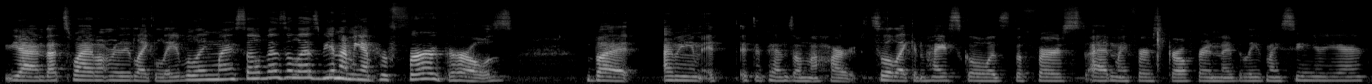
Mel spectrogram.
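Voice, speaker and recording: Woman, twenties, from Hawaii, interview guest, easygoing, giggly, bright tone. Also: lowish voice, normal speed, a little hiss or hum. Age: 20s. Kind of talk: casual conversational interview.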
